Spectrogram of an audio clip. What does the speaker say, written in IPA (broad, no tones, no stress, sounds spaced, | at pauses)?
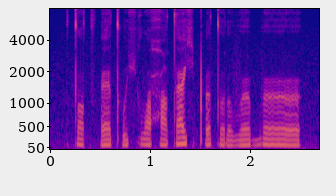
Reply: t ɔ t͡sʼ ɛ tʼ u ç v ɔ ħ ɑ t æ ç pʼ ə t ʊ ɾ ʊ v ə˞ b ə˞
